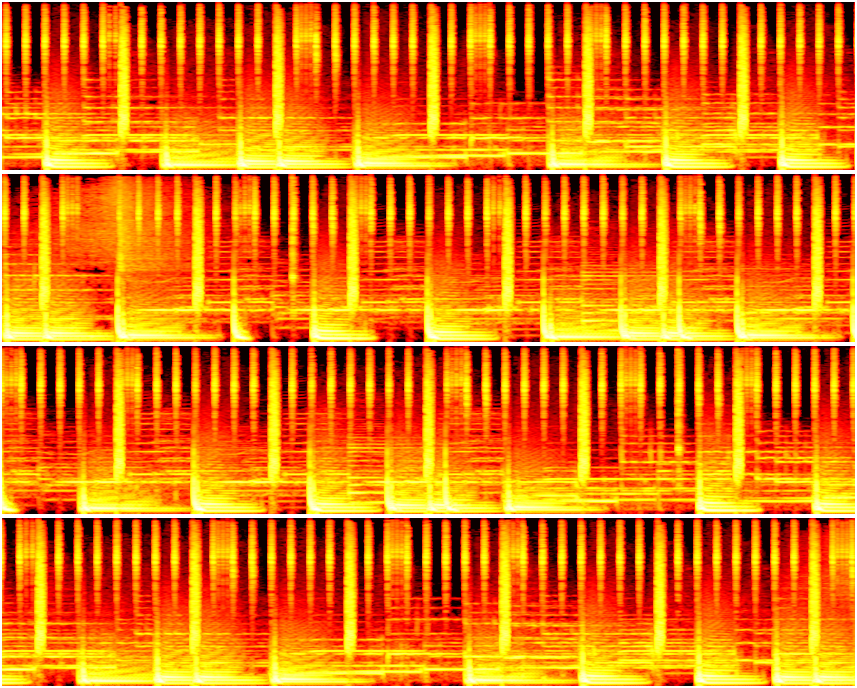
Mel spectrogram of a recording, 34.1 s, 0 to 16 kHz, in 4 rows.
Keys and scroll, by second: 30.2 ].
